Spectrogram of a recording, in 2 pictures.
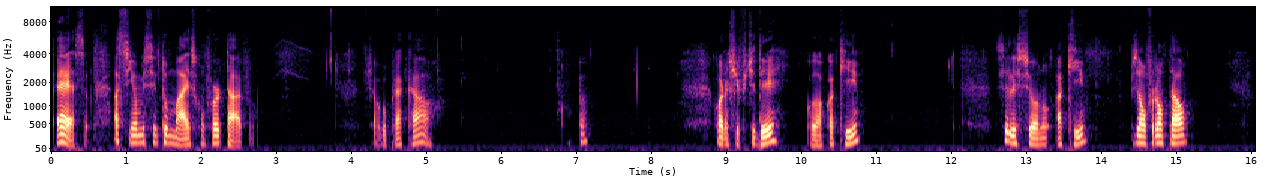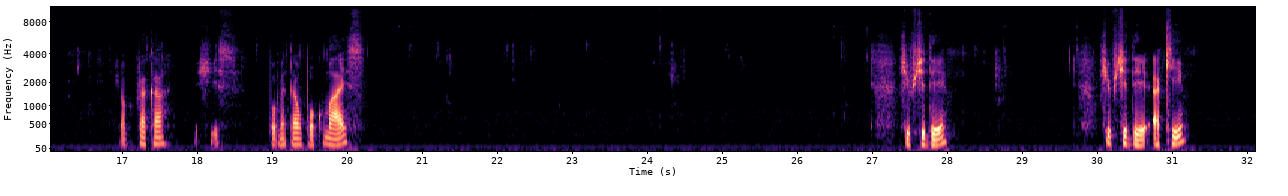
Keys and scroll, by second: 0.4 z, 1.4 KP_1, 2.2 Tab, 2.5 z, 3.1 s, 4.8 z, 5.6 g, 7.1 KP_7, 7.6 z, 9.0 shift+d, 12.3 ;, 13.3 l, 14.1 KP_1, 15.0 z, 16.3-19.7 typing, 21.1-25.0 typing, 27.0 shift+d, 28.5 a, 28.6 b, 29.9 shift+d.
